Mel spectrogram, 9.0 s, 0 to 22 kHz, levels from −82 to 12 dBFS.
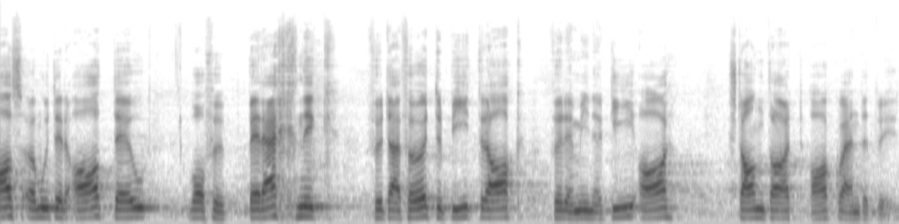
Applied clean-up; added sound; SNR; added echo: none; none; none; none.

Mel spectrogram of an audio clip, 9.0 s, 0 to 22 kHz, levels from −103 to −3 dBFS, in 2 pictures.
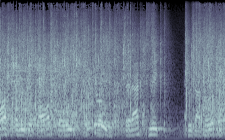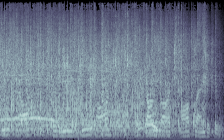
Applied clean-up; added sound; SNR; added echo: none; Applause / Crowd / Cheering; -5 dB; none.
